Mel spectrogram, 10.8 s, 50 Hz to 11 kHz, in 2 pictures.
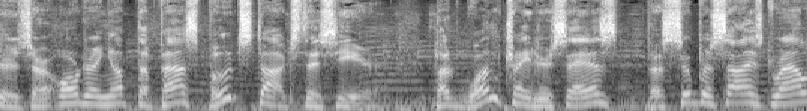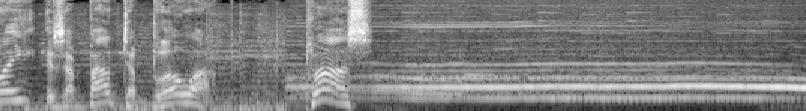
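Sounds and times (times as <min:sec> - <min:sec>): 
speech: 0:00.0 - 0:08.0
long loud wolf-like howl: 0:07.3 - 0:10.7.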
